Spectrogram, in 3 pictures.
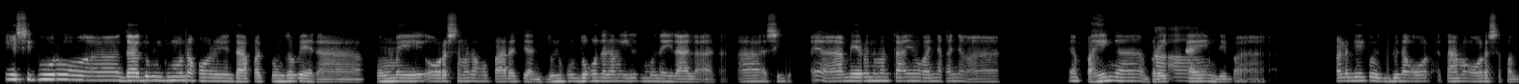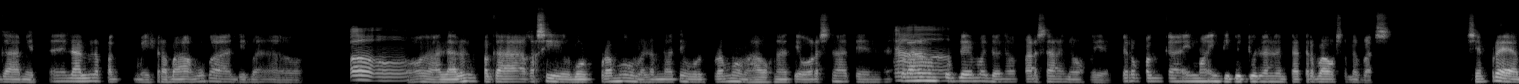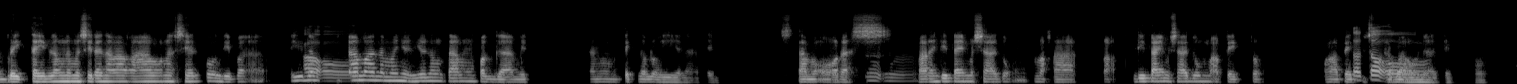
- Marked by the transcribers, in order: other background noise
- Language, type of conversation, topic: Filipino, unstructured, Paano nakatulong ang teknolohiya sa mga pang-araw-araw mong gawain?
